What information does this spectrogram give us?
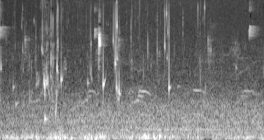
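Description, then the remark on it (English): Gentle lake water laps against the shore of a lake, a five-minute walk from a city block of houses, in soft, irregular splashes over a steady low outdoor rumble, with a few faint bird chirps and no one speaking. “See if we can hear the water.”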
